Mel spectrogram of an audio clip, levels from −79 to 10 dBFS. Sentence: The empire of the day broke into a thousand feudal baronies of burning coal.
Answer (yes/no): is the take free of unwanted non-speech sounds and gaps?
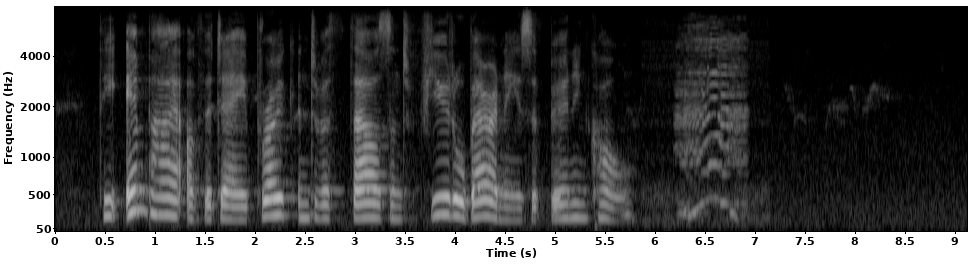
no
